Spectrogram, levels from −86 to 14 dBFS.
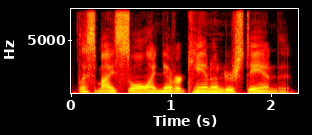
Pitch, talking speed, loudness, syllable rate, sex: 135 Hz, 210 wpm, -15 LUFS, 5.1 syllables/s, male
